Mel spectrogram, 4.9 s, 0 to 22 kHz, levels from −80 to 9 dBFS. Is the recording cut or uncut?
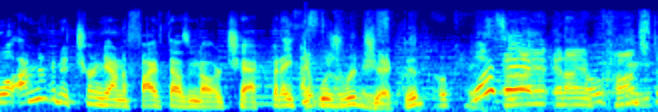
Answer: cut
